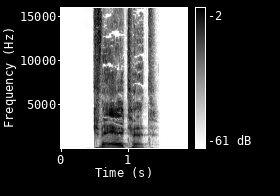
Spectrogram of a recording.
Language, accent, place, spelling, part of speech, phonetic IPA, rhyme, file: German, Germany, Berlin, quältet, verb, [ˈkvɛːltət], -ɛːltət, De-quältet.ogg
- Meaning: inflection of quälen: 1. second-person plural preterite 2. second-person plural subjunctive II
